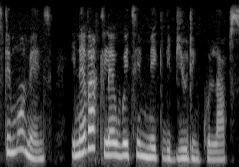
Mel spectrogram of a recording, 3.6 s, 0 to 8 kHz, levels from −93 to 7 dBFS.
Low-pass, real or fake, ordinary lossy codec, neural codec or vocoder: 7.2 kHz; real; none; none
